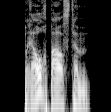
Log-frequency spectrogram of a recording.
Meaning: strong dative masculine/neuter singular superlative degree of brauchbar
- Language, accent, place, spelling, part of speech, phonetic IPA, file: German, Germany, Berlin, brauchbarstem, adjective, [ˈbʁaʊ̯xbaːɐ̯stəm], De-brauchbarstem.ogg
